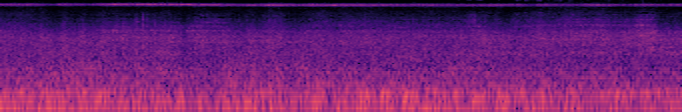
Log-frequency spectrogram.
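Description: Freight train of autorack cars rolling past: a steady rumble and clatter of steel wheels on rail.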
